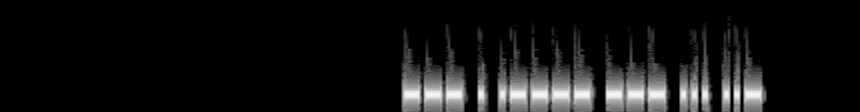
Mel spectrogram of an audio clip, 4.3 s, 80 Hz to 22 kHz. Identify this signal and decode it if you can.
Morse code, heard as a keyed tone, about 46 wpm, 700 Hz. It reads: OE1OSU
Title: DXCC-100 Call Signs - 6 Characters - Repeated 2x - 45wpm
